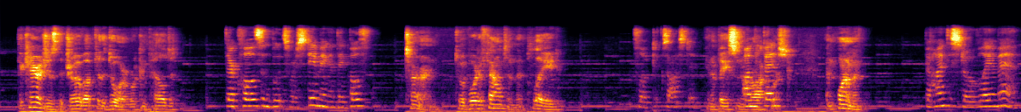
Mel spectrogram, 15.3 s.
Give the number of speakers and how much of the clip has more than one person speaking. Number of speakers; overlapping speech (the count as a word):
two, about 9%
